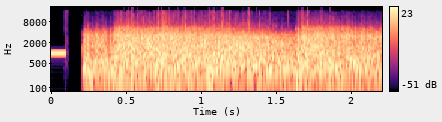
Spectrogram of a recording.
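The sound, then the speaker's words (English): A short beep, then a loud volley of gunfire from ancient cult revolvers. The shots come so rapidly that they merge into one continuous, dense crackling roar for about two seconds, with no voices. “Oh my God, all we have are these ancient cult revolvers! Yeah, but they'll have to do. Just load up!”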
